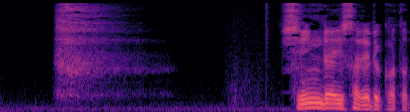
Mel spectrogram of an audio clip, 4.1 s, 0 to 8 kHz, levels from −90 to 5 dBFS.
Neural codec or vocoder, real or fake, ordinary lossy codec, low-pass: none; real; MP3, 32 kbps; 7.2 kHz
